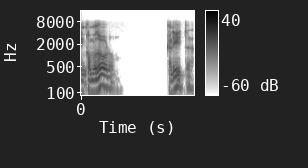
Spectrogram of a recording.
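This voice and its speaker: Against a quiet background, the speaker uses vocal fry at a very slow pace. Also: man. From northern Argentina, Formosa. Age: 60s. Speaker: war veteran. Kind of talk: interview.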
